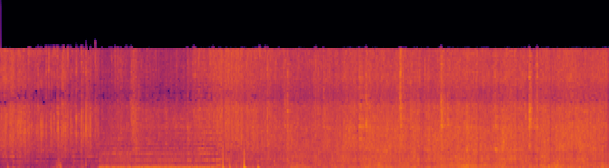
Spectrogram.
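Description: Potato wedges sizzling steadily in hot mustard oil in a kadai, stirred and turned with a metal spatula, with a few sharp knocks about three and a half seconds in. A low steady hum comes in about a second and a half in.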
